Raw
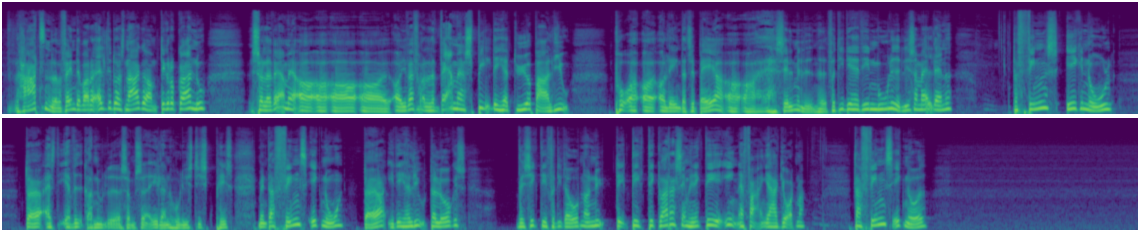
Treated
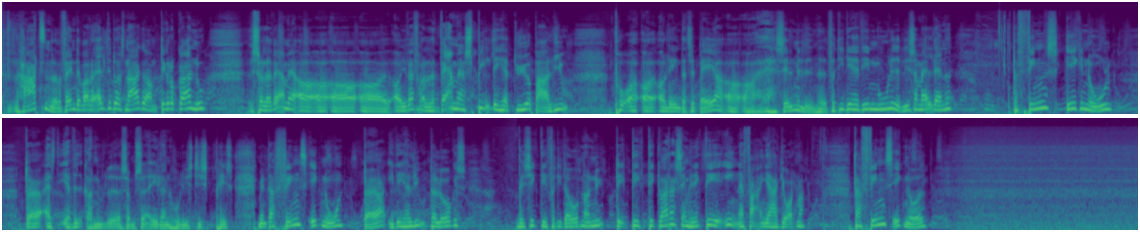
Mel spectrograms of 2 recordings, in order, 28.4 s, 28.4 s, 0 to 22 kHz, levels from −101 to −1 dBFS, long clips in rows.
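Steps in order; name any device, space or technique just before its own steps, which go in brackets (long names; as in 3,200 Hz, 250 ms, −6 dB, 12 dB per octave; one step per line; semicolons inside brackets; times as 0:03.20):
0:16.33–0:18.41: low-pass filter 6,500 Hz 12 dB per octave
upward and downward compression (upward compression, threshold −30 dBFS; downward compressor 3 to 1, threshold −28 dBFS, peak gain reduction 6.5 dB)
feedback echo with a swinging delay time 315 ms, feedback 59%, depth 120 cents, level −22.5 dB
level −3 dB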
